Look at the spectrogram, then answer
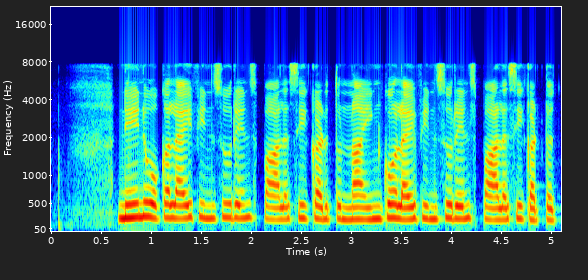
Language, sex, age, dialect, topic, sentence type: Telugu, female, 31-35, Telangana, banking, question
